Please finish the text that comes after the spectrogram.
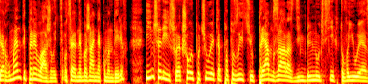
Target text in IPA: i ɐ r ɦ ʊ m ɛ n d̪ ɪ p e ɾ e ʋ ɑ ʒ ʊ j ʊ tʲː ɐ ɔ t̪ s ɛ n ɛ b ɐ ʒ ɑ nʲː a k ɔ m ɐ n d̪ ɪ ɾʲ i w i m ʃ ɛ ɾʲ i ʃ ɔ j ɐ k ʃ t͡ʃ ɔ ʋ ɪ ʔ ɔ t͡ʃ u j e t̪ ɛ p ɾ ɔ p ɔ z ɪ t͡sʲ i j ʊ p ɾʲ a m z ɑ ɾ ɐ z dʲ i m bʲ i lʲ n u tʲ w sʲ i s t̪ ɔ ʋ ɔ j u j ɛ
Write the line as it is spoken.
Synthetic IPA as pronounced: i ɐ r ɦ ʊ m ɛ n t̪ ɪ p e ɾ e ʋ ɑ ʒ ʊ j ʊ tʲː ɐ ɔ t̪ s ɛ n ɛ b ɐ ʒ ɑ nʲː ɐ k ɔ m ɐ n d̪ ɪ ɾʲ i w i n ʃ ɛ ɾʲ i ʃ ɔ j ɐ k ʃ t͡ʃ ɔ ʋ ɪ p ɔ t͡ʃ u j e t̪ ɛ p ɾ ɔ p ɔ z ɪ t͡sʲ i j ʊ p ɾʲ a m z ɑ ɾ ɐ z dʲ i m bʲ i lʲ n u tʲ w sʲ i x t̪ ɔ ʋ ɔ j u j ɛ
